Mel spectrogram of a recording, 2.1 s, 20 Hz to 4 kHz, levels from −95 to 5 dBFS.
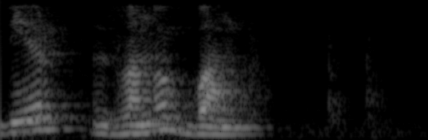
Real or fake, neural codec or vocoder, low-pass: real; none; 3.6 kHz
